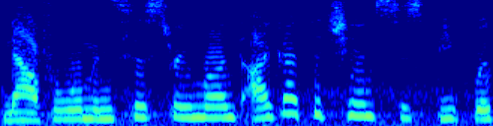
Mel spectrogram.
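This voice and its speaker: A woman is talking, and background noise is noticeable throughout. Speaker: TV news reporter. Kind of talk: TV news report.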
